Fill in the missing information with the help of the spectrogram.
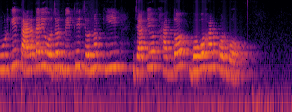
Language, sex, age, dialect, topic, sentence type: Bengali, female, 25-30, Northern/Varendri, agriculture, question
